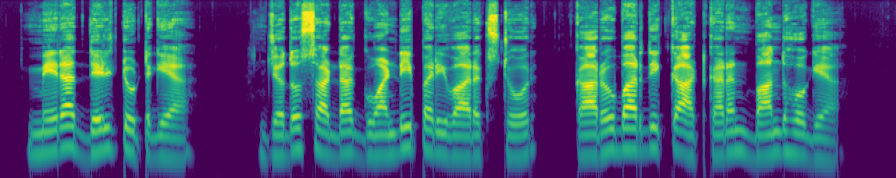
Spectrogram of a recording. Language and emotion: Punjabi, sad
